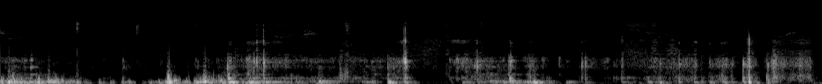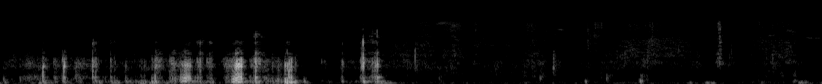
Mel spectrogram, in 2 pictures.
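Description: Handling noise from a camera being moved and set down: irregular low rumbling, partly wind on the microphone, with scattered knocks and clicks, dying away about eleven seconds in to a faint background hiss.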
